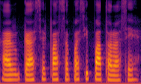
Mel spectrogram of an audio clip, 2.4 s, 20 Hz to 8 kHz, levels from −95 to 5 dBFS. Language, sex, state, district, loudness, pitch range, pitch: Bengali, female, Tripura, West Tripura, -19 LUFS, 180-190 Hz, 185 Hz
